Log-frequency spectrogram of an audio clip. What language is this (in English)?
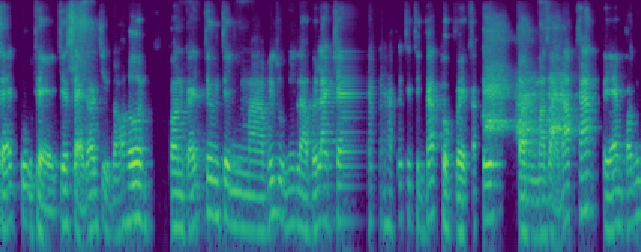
Vietnamese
